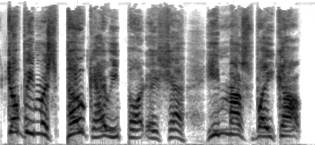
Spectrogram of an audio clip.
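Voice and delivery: high squeaky elf voice; squeaky house-elf. A narrator's reading. Dobby voice.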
